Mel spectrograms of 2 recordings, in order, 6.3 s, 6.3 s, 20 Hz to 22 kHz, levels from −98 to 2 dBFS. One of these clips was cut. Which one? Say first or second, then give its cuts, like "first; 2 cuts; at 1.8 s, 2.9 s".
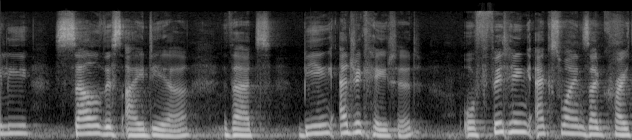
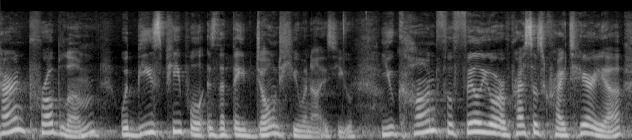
second; 1 cut; at 2.5 s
